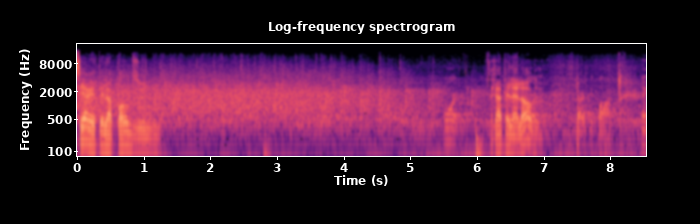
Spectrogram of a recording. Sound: some Applause

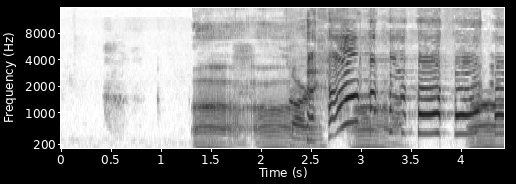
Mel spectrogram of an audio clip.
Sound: chuckles

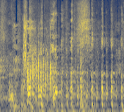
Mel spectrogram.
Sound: laughs

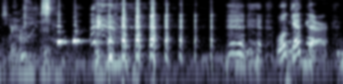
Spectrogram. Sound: laughs

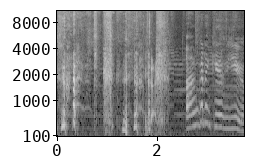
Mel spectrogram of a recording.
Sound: RP Man laughs

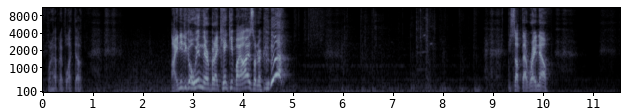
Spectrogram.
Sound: screams

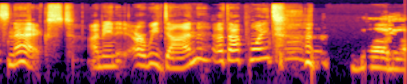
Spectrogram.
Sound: chuckles

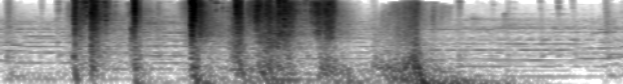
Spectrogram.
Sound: sounds of maiming, pistol-whipping, and murder

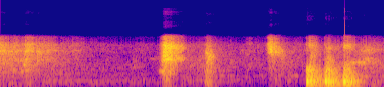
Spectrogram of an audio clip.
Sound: knocking on the door

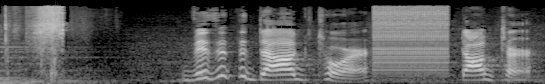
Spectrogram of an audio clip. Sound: buzzer sound

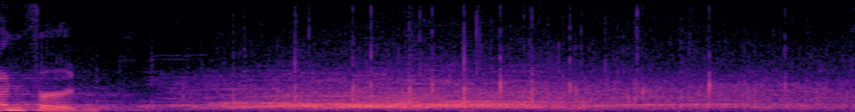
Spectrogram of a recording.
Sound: applause

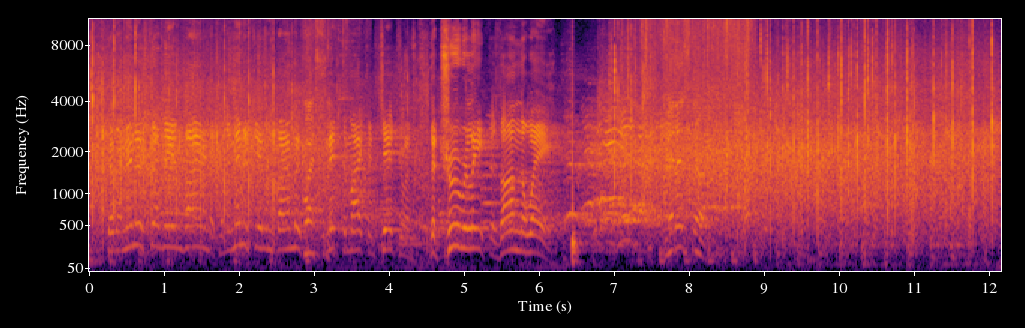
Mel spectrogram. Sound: applause

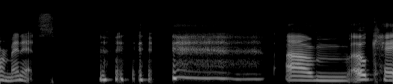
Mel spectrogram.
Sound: laughs

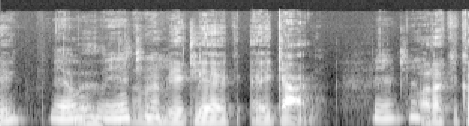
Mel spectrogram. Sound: none

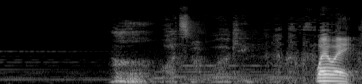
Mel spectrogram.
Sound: gasps

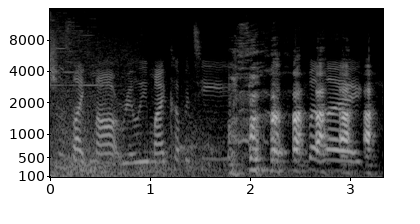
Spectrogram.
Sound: laughs

